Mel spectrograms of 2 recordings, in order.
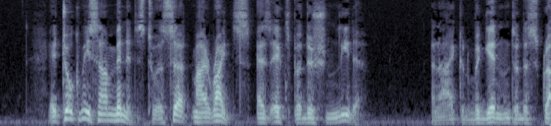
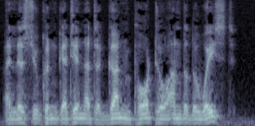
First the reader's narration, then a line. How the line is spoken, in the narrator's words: Chubby growled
